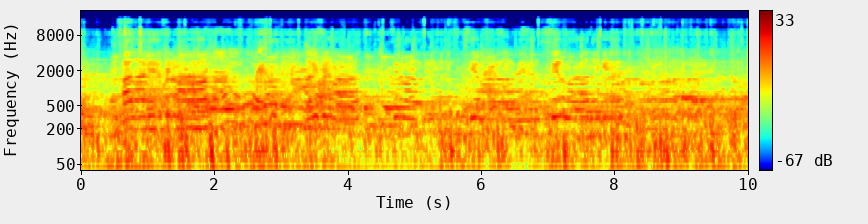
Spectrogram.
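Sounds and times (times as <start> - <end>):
dense noisy background: 0.0 - 10.0
indistinct voices: 0.0 - 10.0.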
